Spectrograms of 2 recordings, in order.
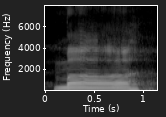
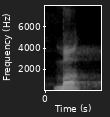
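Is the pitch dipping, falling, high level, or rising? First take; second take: dipping; high level. First: The pitch goes down, then back up. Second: The pitch stays high and level. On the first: It means horse. "dois três dois" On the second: It means mother. "Seria o tom um, mais alto"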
